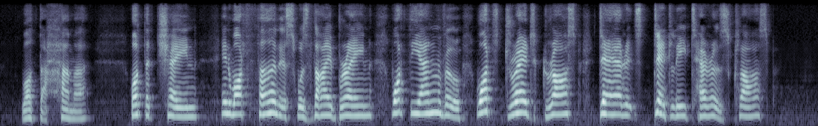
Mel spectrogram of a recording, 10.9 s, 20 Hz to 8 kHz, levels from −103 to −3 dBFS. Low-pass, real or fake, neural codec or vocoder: 7.2 kHz; fake; codec, 24 kHz, 3.1 kbps, DualCodec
